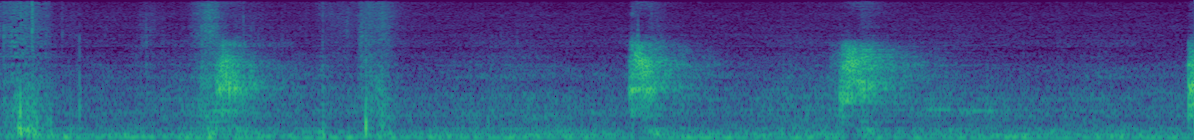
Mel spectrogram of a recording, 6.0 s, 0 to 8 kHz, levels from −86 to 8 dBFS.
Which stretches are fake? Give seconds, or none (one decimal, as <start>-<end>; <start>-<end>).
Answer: 0.0-6.0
